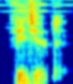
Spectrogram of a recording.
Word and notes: fidget: Australian English

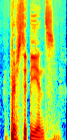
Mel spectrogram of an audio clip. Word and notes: percipience: American English

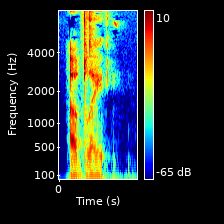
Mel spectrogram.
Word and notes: ablate: American English

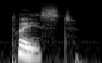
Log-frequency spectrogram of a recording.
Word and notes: placed: American English

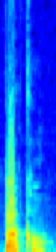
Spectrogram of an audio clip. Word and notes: buckle: American English

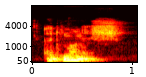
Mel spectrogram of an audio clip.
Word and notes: admonish: British English

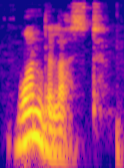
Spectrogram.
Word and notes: wanderlust: British English

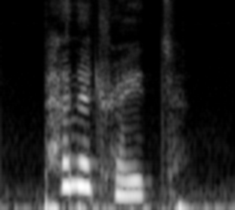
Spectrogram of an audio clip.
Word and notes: penetrate: American English

